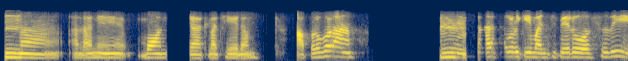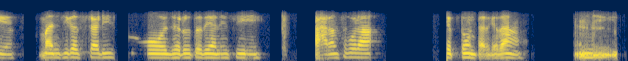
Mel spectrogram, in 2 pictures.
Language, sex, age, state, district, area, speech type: Telugu, female, 30-45, Andhra Pradesh, Kadapa, rural, conversation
